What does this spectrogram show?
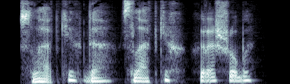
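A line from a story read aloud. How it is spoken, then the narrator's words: Mumble. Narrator (Russian): пробормотал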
